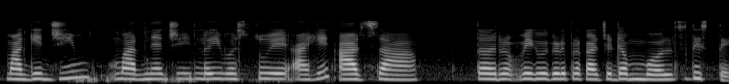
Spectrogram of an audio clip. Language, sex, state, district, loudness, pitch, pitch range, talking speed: Marathi, female, Maharashtra, Nagpur, -24 LUFS, 250 Hz, 235-255 Hz, 100 wpm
